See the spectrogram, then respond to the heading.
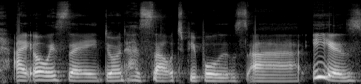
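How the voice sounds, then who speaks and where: A woman speaks over noticeable background noise. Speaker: career coach. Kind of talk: tutorial. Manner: monotone.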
